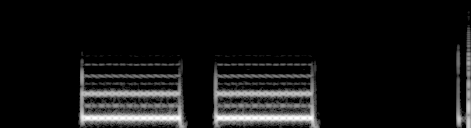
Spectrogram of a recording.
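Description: Telephone ringing: one double ring of two identical short electronic tones, each about half a second long, with a brief gap between them.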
